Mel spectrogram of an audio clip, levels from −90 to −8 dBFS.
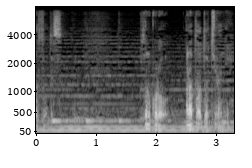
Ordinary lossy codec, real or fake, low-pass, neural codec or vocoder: none; real; 7.2 kHz; none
